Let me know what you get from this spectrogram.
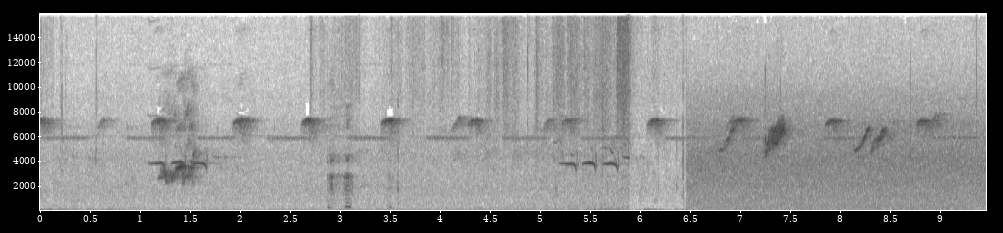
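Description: Wild birds calling: one repeats a short high note at an even pace while others chirp now and then, over a steady outdoor hiss that grows louder about six and a half seconds in.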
